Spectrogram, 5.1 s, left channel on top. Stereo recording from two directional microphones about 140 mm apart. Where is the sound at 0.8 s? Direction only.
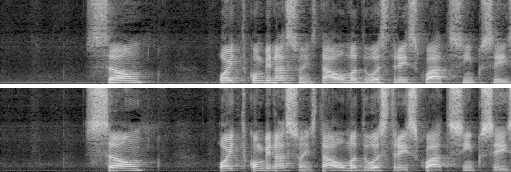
25° right (ahead or behind).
